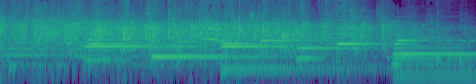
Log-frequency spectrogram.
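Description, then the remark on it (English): A large audience claps for degree recipients in a dense, steady burst of applause lasting several seconds, with sustained musical chords playing underneath and shifting every second or two. “Let's give our degree recipients another round of applause.”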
